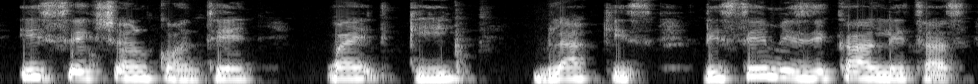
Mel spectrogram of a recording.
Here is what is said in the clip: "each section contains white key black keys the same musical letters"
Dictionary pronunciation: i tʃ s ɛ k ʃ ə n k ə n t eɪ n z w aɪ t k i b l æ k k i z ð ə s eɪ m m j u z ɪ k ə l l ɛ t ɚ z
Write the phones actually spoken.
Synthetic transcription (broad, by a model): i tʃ s ɛ k ʃ ə n k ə n t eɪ n w aɪ t k i b l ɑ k k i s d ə s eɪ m m j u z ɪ k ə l l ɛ t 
